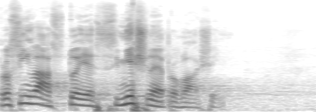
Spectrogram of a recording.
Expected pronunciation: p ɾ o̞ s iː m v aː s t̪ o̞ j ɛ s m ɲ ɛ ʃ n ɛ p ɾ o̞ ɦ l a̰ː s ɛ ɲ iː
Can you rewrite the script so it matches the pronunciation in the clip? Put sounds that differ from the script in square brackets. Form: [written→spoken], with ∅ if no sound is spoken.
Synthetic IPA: p ɾ o̞ s iː m v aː s t̪ o̞ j ɛ s m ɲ ɛ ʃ n [ɛ→ɛː] p ɾ o̞ ɦ l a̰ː [s→ʃ] ɛ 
